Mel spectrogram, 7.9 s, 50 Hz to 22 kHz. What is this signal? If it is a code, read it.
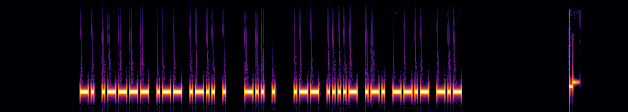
Morse code, heard as a keyed tone, about 34 wpm, 700 Hz. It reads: N1WLE DE W4RQK
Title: USA Callsign DE Callsign - 5 Characters - 35wpm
